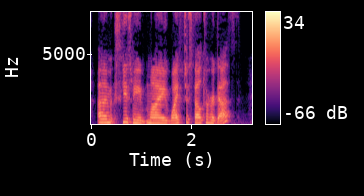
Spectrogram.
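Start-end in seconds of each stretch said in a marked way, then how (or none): none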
